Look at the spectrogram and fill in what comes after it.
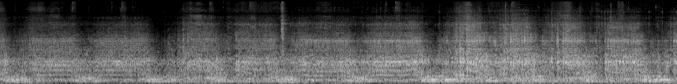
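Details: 1946 Chevy pickup straight six, sitting in a barn since the late 1980s, first start attempt: steady starter cranking with only the odd weak firing pulse; barely catches, consistent with an exhaust valve stuck open.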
